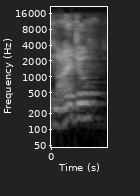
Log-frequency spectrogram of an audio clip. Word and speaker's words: Nigel: hard r states so my name is nigel but i don't know how but some people manage to mispronounce my name and call me a nick oh my god okay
